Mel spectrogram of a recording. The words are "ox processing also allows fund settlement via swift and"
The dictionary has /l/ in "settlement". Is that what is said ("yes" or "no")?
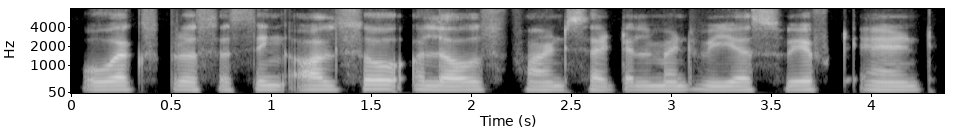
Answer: yes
